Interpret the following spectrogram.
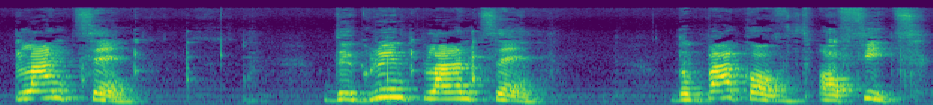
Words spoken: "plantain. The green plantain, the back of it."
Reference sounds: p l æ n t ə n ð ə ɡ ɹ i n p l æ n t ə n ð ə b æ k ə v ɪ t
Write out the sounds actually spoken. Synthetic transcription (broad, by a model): p l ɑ n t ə n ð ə ɡ ɹ i n p l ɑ n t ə n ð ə b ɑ k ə f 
